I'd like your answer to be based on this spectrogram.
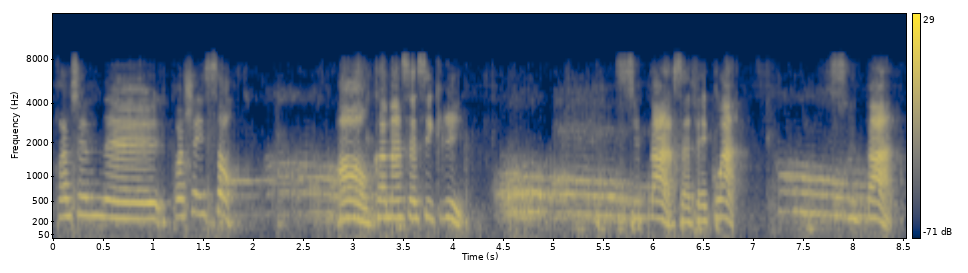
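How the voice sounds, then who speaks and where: A woman teacher leads a phonics lesson for young children, stretching each syllable out slowly and praising often. Her voice sits fairly high. There is a faint hiss of noise under the recording. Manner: patient, encouraging, sounds out syllables slowly. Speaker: primary school teacher.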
